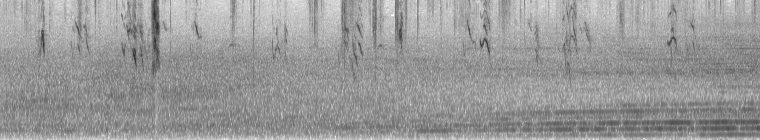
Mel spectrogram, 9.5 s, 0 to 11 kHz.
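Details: Sparrows, among them a yellow-beaked one, recorded on 21 January 2018: scattered short sharp chirps, a louder cluster near two seconds, then sparse single notes over steady low hum and background noise.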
